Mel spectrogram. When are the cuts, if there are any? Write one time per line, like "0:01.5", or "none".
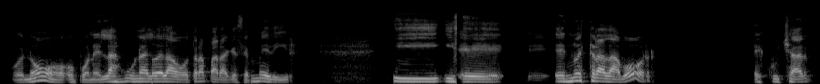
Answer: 0:01.5
0:02.5
0:04.6
0:05.5

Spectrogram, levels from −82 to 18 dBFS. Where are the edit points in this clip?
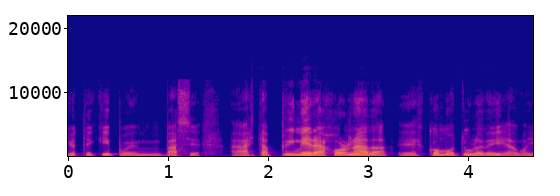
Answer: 0:03.2

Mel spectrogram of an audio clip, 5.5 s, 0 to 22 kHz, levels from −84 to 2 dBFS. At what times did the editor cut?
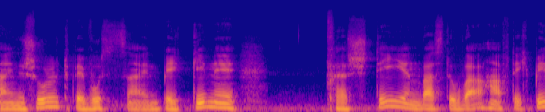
0:01.6
0:03.3

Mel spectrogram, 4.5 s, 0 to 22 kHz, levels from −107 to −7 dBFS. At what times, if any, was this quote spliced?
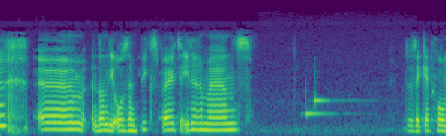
none

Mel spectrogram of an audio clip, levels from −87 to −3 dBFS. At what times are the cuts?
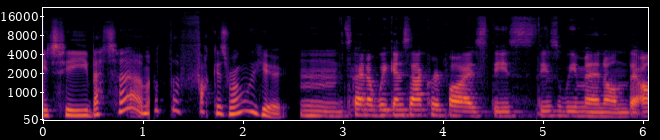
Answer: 0:01.1
0:03.1
0:04.9

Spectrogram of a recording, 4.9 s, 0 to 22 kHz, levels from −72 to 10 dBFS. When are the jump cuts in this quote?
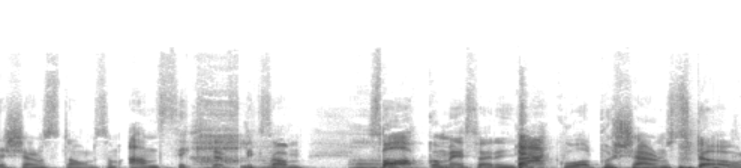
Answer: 0:01.6
0:02.5
0:03.4

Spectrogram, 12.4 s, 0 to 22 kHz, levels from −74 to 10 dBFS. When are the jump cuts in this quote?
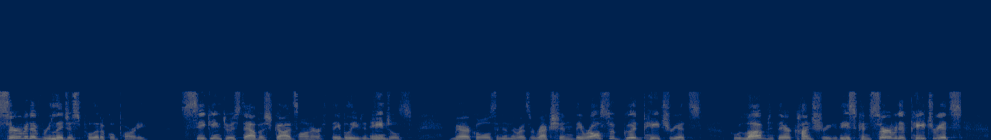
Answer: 0:03.7

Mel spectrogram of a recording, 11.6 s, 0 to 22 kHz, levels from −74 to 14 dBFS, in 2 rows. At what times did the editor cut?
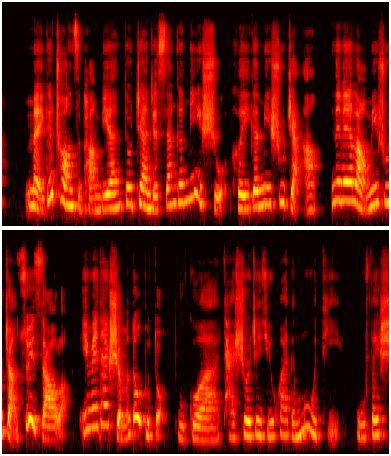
0:04.9
0:06.9
0:08.4

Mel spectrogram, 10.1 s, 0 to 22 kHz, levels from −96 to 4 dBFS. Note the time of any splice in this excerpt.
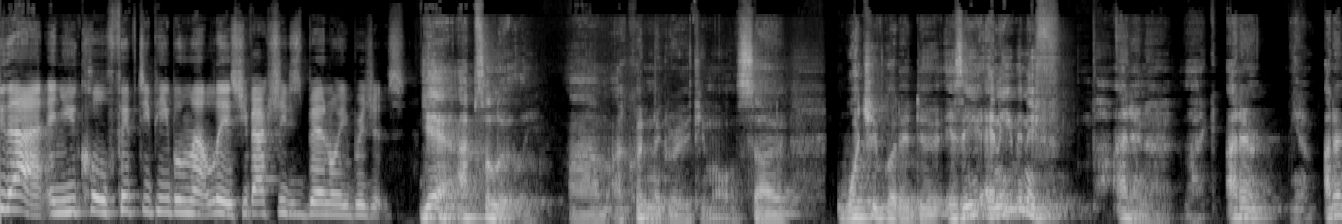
0:03.1
0:06.2

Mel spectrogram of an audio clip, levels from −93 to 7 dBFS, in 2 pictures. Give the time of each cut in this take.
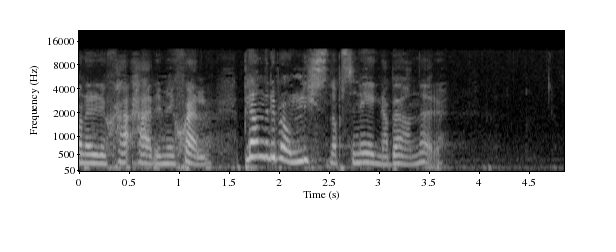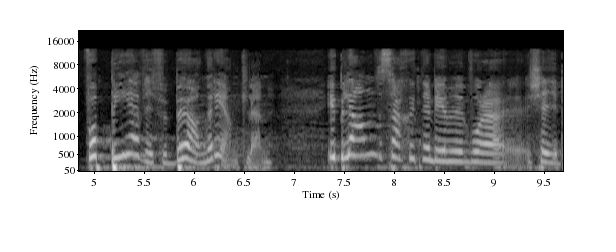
none

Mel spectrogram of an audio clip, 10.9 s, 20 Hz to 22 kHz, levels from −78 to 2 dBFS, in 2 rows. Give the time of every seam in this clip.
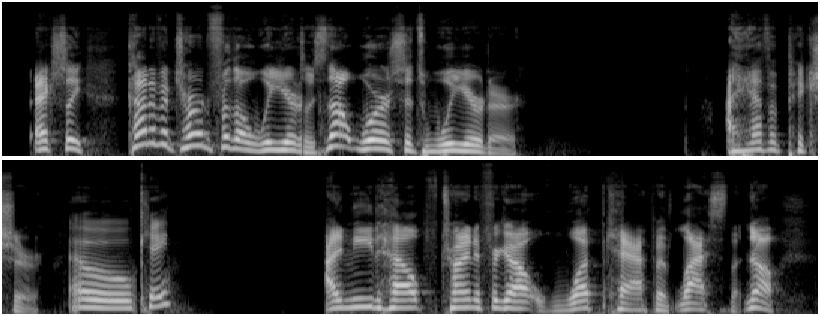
0:02.0
0:09.5
0:09.9

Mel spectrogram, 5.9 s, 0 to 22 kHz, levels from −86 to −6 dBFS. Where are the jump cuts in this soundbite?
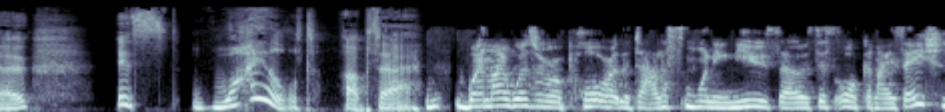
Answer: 0:01.1
0:02.8

